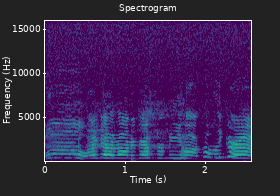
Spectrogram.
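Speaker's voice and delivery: mock, very high, drawn-out, beside-himself excitement. Imitating how a friend would react to a gift: imitating someone losing his mind. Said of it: "would've lost his mind and go like".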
